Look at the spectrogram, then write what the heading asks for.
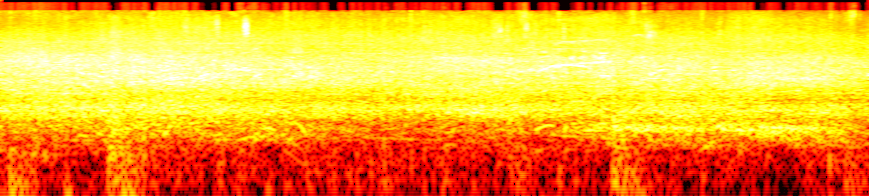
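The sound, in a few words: arena crowd cheering in a video game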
